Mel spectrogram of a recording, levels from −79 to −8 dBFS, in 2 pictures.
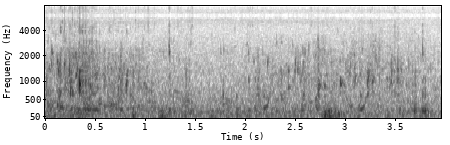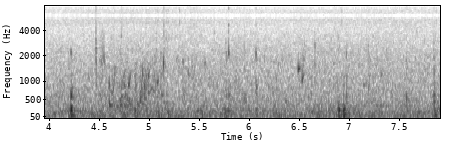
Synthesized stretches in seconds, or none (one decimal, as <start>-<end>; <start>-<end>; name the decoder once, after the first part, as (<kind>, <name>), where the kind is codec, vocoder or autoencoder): none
